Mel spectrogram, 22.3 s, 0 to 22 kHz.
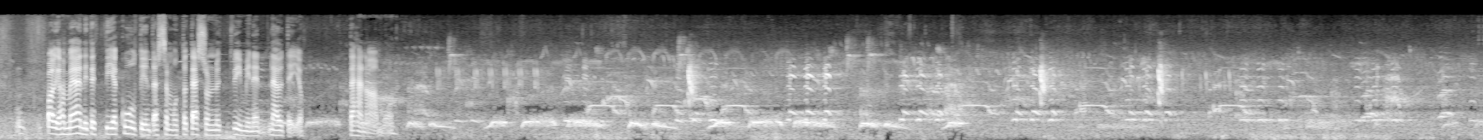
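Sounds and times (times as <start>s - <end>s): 
speech: 0.3s - 4.7s, 5.3s - 6.1s
wood pigeon cooing: 3.7s - 22.2s
cranes trumpeting: 3.9s - 22.2s
sharp jackdaw calls: 4.0s - 22.2s
swans honking: 10.1s - 22.2s.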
